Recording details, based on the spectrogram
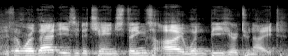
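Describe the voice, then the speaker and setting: A man's voice: fairly high pitch, moderate pace, noisy background, natural voice. A man playing a pompous, snide radio host in a comedy sketch, with a haughty, sarcastic delivery. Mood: dryly sarcastic. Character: pompous, snide male radio host judging child auditions. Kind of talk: scripted comedy sketch in old-time radio manner.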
